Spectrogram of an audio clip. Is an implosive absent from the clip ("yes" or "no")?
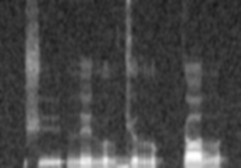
yes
